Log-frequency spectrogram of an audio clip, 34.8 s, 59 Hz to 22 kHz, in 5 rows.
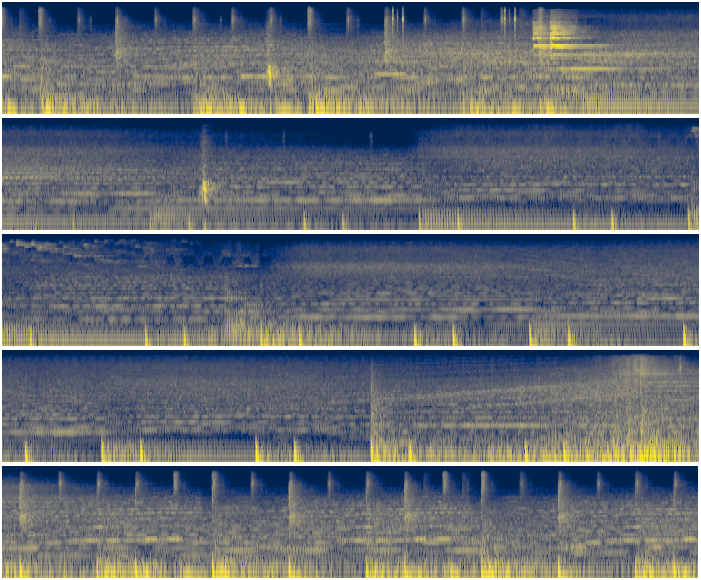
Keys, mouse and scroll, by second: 1.0 click, 9.4 click.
